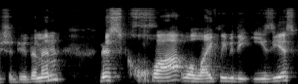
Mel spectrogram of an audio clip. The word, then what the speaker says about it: croix: The first one you should do is croix. Pronounces like C-R-W-A.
